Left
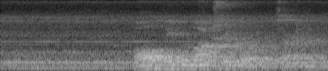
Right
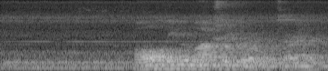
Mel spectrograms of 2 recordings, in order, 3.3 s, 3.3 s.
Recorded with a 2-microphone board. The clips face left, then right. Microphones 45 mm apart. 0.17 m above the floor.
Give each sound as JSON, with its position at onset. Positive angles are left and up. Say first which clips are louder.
{"t": 1.3, "sound": "a man speaking", "louder": "left 1 dB", "side_deg": 70, "distance_m": 3.5}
